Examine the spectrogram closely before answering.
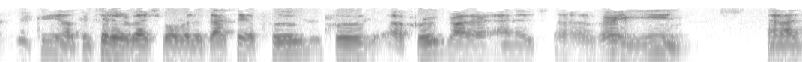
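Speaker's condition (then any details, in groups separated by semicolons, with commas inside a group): Parkinson's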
